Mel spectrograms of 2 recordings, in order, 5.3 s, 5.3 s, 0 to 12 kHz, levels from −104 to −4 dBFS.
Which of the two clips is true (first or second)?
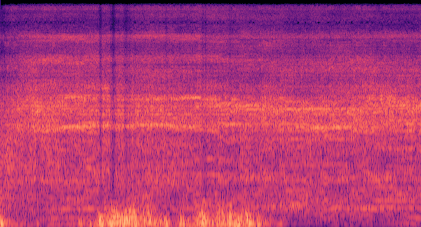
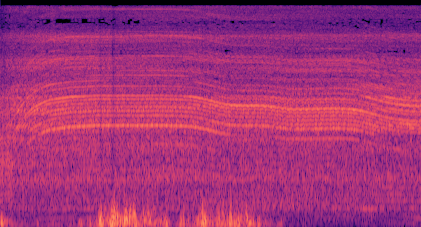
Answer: second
